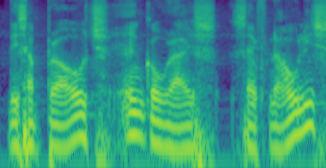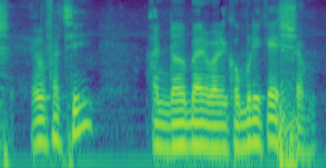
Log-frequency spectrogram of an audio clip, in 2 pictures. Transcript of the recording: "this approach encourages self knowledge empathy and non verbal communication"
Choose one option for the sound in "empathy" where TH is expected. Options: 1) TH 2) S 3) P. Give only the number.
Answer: 2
